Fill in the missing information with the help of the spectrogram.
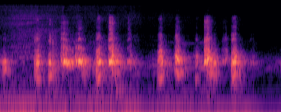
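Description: A rooster, held by its owner, a rooster trainer, clucks in a quick, uneven run of about ten short, throaty notes, with a brief pause midway and no other sounds around it.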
